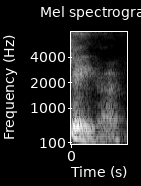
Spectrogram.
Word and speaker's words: Eva: It's pronounced Ava, but it's spelled EVA.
